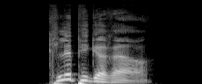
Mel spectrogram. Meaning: inflection of klippig: 1. strong/mixed nominative masculine singular comparative degree 2. strong genitive/dative feminine singular comparative degree 3. strong genitive plural comparative degree
- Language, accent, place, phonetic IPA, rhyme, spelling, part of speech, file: German, Germany, Berlin, [ˈklɪpɪɡəʁɐ], -ɪpɪɡəʁɐ, klippigerer, adjective, De-klippigerer.ogg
